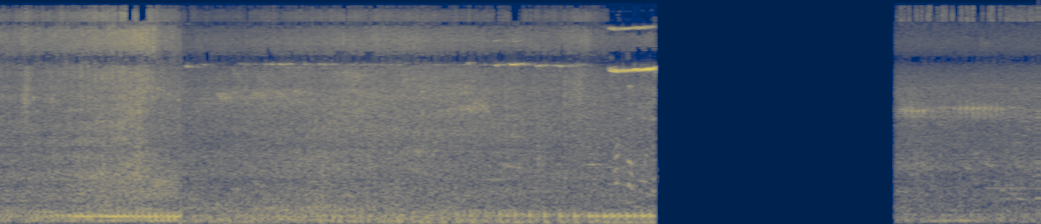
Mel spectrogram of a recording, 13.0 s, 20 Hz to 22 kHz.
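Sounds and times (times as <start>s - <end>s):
traffic rumble: 0.0s - 8.2s.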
